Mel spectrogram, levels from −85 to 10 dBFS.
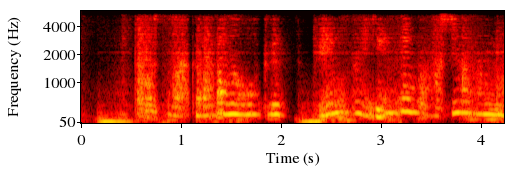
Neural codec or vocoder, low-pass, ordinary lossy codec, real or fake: codec, 44.1 kHz, 0.9 kbps, DAC; 5.4 kHz; AAC, 48 kbps; fake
